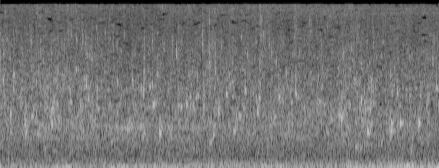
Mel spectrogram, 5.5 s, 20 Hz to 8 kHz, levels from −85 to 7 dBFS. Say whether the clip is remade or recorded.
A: remade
